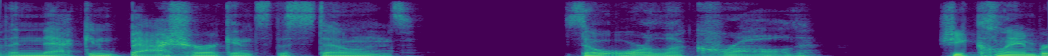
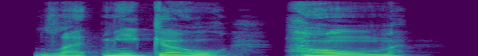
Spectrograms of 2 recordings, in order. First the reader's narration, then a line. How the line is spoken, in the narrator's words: cried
